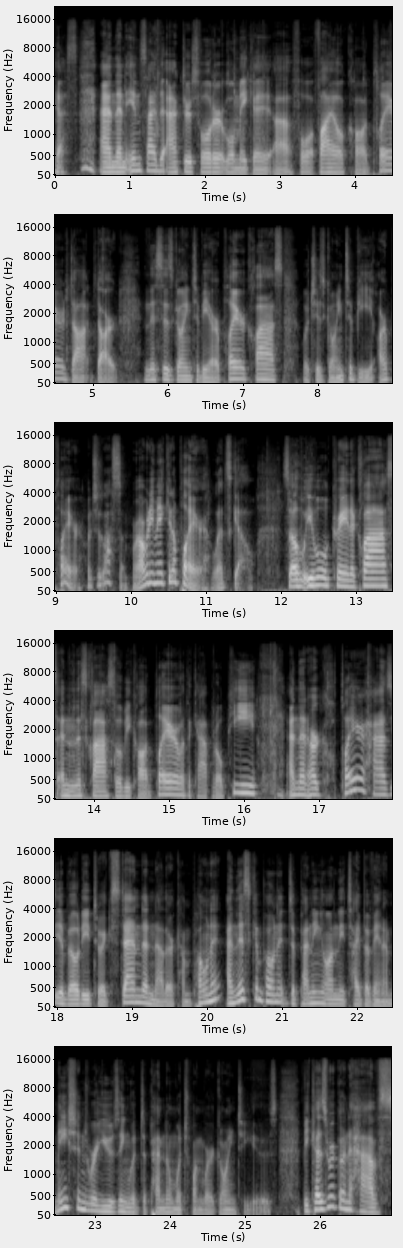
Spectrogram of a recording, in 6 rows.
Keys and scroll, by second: 1.9-5.1 typing, 11.6-16.9 typing, 17.6 Return.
